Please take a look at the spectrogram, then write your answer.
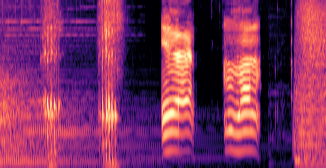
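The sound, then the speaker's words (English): A pig grunts twice in short bursts, then lets out two louder, wavering squealing oinks and starts another, clear with no talking. “Why did I turn into a chubby pig?”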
